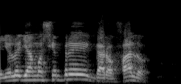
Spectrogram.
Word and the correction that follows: Garofalo: Yo creo que es Garófalo. – Es como Garófalo. – Sí, yo creo que es Garófalo, que es como con el acentito, ¿sabes?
